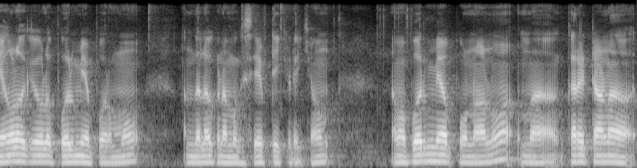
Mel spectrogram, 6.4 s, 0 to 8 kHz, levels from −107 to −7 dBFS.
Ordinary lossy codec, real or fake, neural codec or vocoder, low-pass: none; real; none; 7.2 kHz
